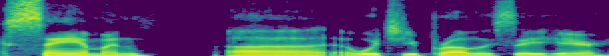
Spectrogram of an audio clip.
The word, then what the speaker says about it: Salmon: My family pronounce it Salmon, and I think it's so that we feel classy.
